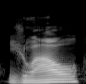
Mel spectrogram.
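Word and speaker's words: João: Jojo Almeida, wie spricht man? Joao Almeida vom The Koenig Quickstep, Chris Harper, Nelson Paulus vom Team Education Nippo.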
